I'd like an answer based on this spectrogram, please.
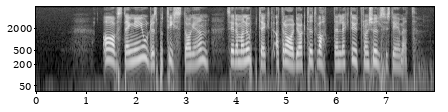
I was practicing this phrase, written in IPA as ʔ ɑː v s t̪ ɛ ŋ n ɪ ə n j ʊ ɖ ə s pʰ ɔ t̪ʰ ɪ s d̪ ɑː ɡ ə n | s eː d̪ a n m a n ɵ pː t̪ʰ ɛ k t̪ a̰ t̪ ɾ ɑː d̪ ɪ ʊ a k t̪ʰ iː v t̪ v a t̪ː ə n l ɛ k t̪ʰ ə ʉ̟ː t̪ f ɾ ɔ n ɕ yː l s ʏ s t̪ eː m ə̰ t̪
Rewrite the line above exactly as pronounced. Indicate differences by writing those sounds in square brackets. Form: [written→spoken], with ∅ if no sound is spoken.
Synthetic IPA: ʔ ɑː v s t̪ ɛ ŋ n ɪ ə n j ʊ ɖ ə s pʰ ɔ t̪ʰ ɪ s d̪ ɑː ɡ ə n | s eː d̪ a n m a n ɵ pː t̪ʰ ɛ k t̪ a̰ t̪ ɾ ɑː d̪ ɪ ʊ a k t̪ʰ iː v t̪ v a t̪ː ə n l ɛ k [t̪ʰ→t̪] ə ʉ̟ː t̪ f ɾ ɔ n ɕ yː l s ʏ s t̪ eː m ə̰ t̪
